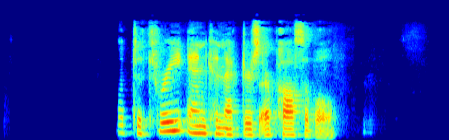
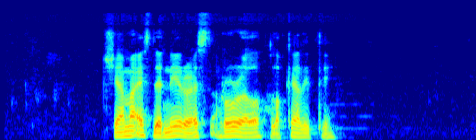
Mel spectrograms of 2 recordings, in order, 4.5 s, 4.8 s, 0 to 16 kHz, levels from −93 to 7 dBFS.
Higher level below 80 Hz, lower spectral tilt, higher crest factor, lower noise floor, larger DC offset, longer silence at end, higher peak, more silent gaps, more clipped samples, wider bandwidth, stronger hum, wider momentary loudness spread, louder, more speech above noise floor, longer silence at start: about the same, -58 dBFS vs -54 dBFS; second, -4 dB/octave vs -7 dB/octave; about the same, 20 dB vs 20 dB; second, -66 dBFS vs -78 dBFS; neither; second, 1.15 s vs 1.4 s; first, 0 dBFS vs -6 dBFS; neither; neither; second, 9.4 kHz vs 11.5 kHz; neither; about the same, 12 LU vs 10 LU; first, -17 LUFS vs -23 LUFS; second, 50 dB vs 55 dB; first, 1.2 s vs 1.05 s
